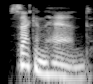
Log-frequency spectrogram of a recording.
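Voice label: "second hand", American English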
